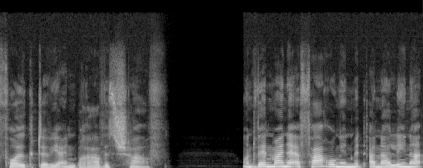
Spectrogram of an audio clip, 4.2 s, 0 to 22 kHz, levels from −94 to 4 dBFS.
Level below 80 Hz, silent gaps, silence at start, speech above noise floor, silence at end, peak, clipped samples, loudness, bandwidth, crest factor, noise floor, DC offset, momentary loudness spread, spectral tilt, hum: -64 dBFS; none; 0 s; 56 dB; 0 s; 0 dBFS; under 0.1%; -16 LUFS; 16 kHz; 16 dB; -72 dBFS; under 0.1%; 8 LU; -5 dB/octave; none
